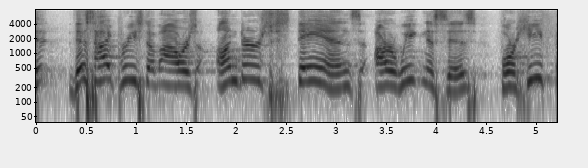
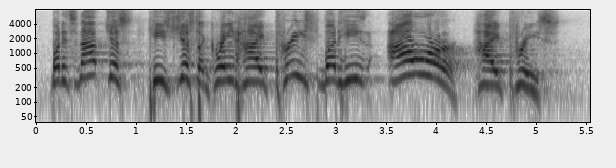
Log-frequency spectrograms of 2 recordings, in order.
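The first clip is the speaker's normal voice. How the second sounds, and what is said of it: Raised, louder voice. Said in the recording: “I raised my voice... When I get louder”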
